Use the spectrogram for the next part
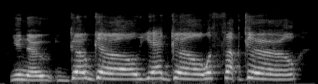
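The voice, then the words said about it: Exaggerated high-pitched American accent. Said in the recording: “speak in a false high American accent ... that's a terrible impression”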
